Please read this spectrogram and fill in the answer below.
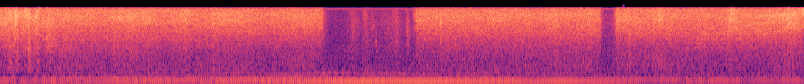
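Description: Airbrush spraying colour onto fondant, a steady hiss of air and paint that stops for about a second around four seconds in and again briefly just after eight seconds as the trigger is let off. A steady low hum runs underneath.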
